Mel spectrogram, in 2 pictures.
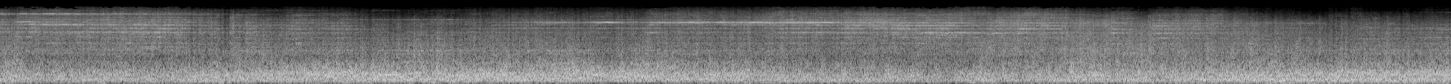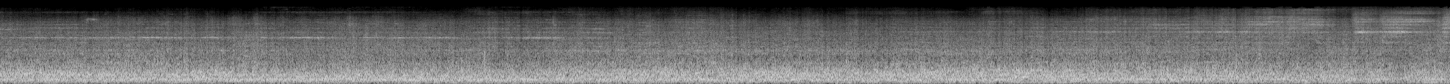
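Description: Covered hopper cars of a freight grain train rolling past on curved track. The wheels make a steady loud rumble on the rail, with high-pitched wheel squeal that comes and goes several times.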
